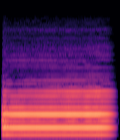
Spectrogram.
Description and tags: fagott classical wind
classical, wind, fagott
